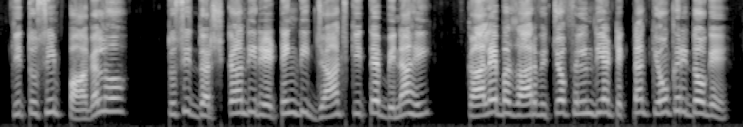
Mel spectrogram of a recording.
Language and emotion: Punjabi, surprised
